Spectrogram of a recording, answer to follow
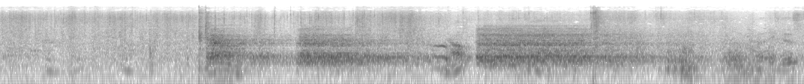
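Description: Clear plastic gift bag crinkling as a present is pulled out of it. About two seconds in come long, drawn-out voices that carry on for several seconds.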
